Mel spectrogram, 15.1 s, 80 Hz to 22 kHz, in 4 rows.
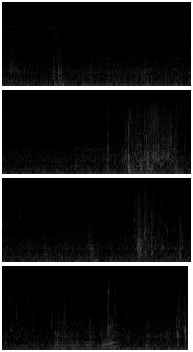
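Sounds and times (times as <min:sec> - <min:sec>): fish splashing in water: 0:06.2 - 0:07.6, 0:10.2 - 0:12.7, 0:14.8 - 0:15.0.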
